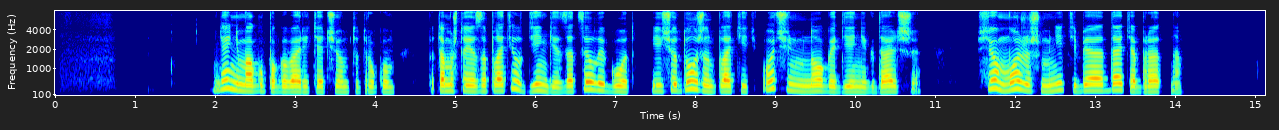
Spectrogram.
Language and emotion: Russian, sad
